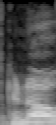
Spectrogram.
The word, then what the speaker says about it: Cano: bit like you right you pronounce it kano it's cano but you're just being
